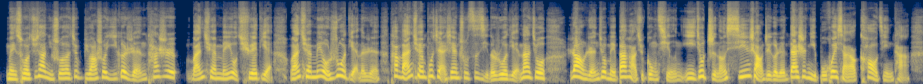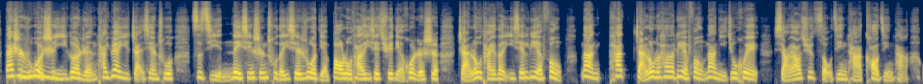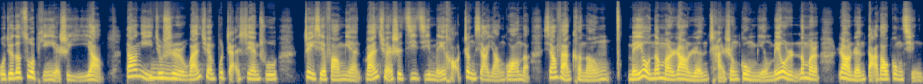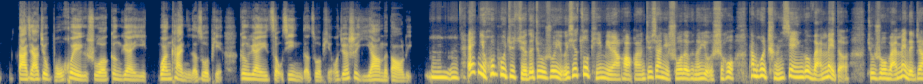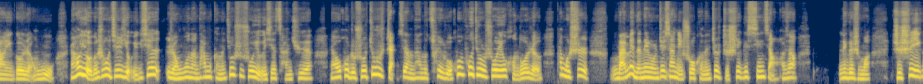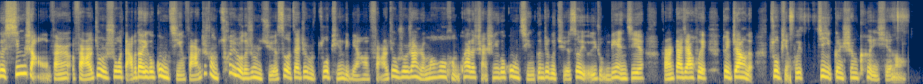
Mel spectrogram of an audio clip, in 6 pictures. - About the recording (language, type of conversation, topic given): Chinese, podcast, 你愿意在作品里展现脆弱吗？
- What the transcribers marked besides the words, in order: lip smack; other background noise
